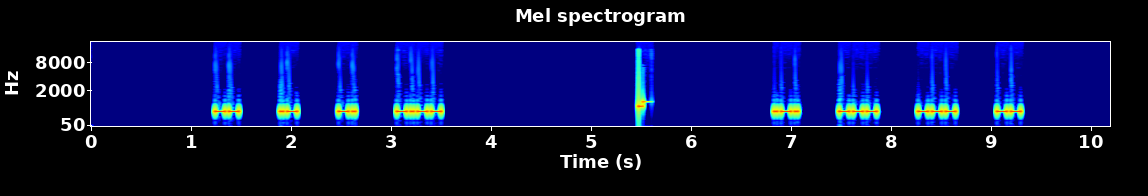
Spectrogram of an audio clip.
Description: Morse code, heard as a keyed tone, about 36 wpm, spaced as for 16 wpm, 690 Hz. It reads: MANY ROOM
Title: 4x Character Spacing - Top 500 Words - 35wpm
